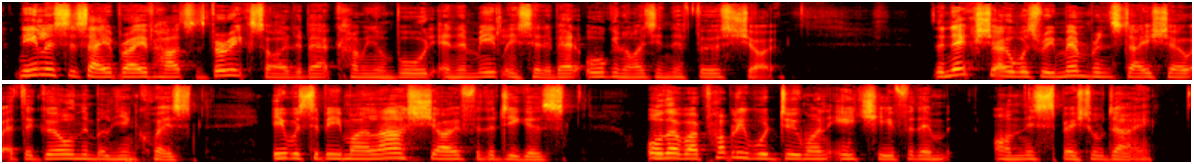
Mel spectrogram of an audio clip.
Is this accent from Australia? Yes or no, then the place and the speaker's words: yes; Australia; I am an Australian medium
